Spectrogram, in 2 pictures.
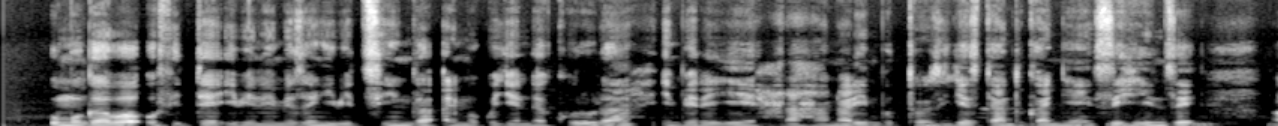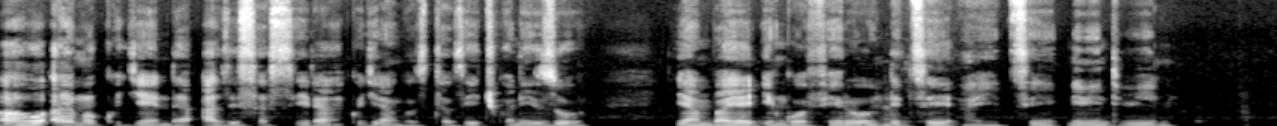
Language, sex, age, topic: Kinyarwanda, male, 25-35, agriculture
